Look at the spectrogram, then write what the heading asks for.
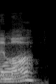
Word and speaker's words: Lima: We have a Lima, not Lima.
